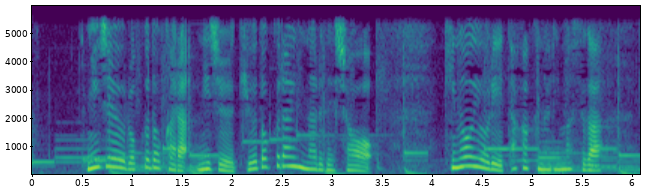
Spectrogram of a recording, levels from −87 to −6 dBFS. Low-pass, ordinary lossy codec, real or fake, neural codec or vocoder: 5.4 kHz; none; real; none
